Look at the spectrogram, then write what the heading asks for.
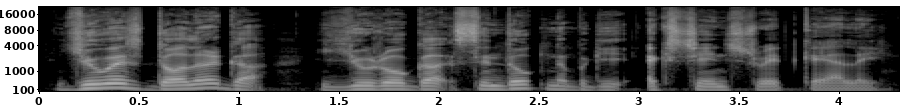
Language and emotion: Manipuri, neutral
